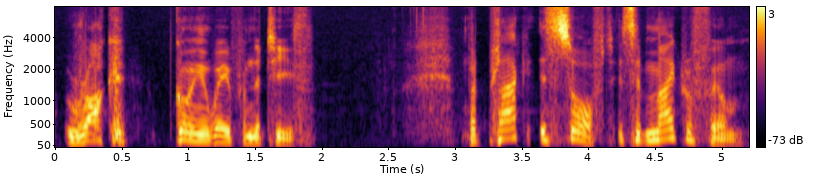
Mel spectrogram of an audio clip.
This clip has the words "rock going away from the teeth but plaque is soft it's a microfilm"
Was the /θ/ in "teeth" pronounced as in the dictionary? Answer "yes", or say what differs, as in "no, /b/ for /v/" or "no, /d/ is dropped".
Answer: yes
